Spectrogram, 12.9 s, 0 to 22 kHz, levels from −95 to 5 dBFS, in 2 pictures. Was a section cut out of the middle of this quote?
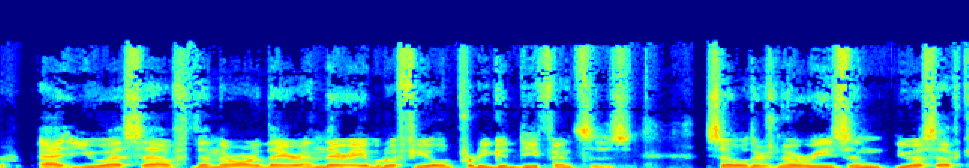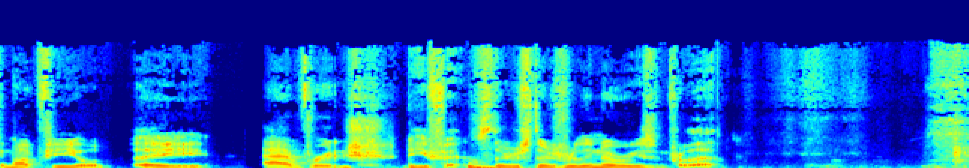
no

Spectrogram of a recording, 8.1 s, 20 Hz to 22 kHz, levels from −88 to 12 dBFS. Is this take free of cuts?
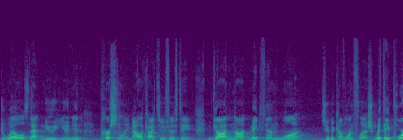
no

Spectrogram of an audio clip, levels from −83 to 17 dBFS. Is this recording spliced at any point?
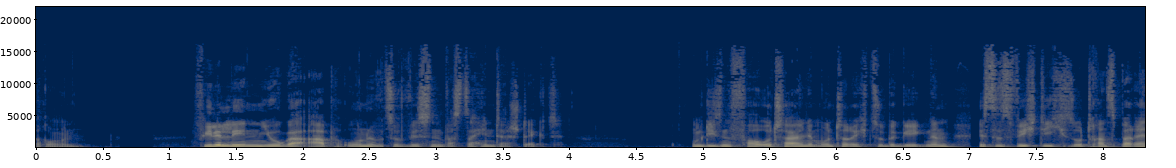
yes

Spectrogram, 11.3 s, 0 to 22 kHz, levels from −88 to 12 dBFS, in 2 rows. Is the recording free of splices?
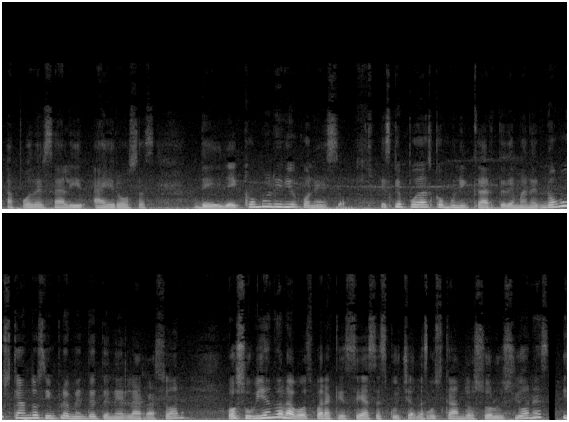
no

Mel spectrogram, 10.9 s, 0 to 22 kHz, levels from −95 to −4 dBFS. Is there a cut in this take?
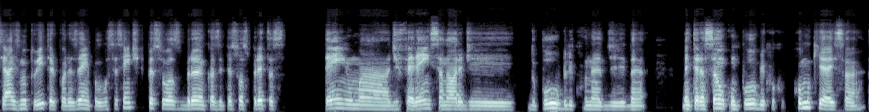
no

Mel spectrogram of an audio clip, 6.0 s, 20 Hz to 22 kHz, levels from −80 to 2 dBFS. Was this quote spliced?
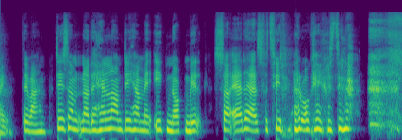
no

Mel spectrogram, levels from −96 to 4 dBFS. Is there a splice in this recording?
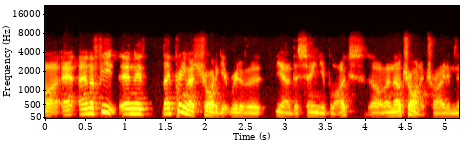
no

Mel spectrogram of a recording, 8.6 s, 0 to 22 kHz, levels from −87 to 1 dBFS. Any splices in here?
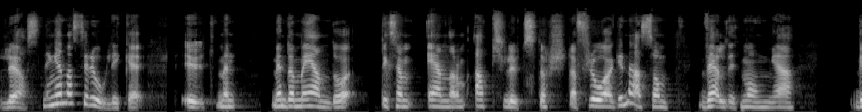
no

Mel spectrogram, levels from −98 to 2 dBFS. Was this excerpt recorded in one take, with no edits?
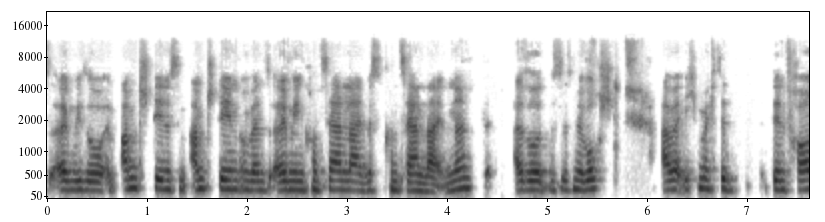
yes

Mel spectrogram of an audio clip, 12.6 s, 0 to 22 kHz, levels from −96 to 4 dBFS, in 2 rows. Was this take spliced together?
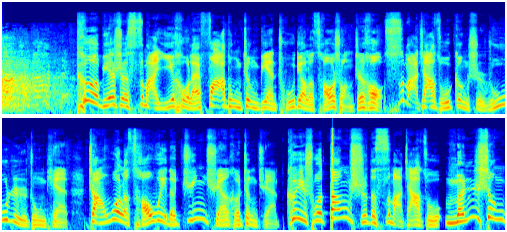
yes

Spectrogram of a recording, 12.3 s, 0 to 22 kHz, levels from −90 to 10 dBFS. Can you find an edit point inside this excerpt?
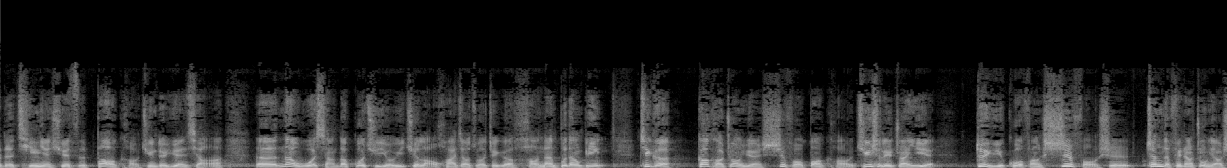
no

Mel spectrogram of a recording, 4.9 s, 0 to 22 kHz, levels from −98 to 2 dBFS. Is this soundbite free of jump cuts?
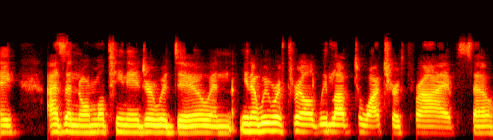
yes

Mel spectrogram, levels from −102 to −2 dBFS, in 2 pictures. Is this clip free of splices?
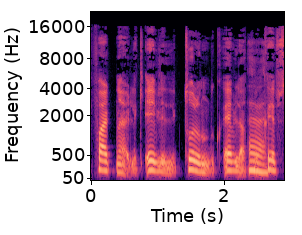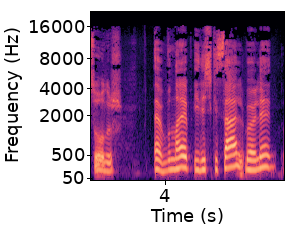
yes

